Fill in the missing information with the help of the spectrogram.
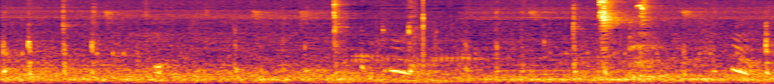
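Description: Near-silent outdoor background with scattered faint clicks and ticks, two brief falling squeaks, and two sharper clicks about four and a half seconds in.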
